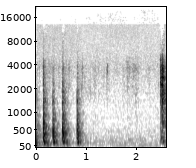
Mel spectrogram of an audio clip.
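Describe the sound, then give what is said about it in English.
Four quick, solid knocks on a door, loud, followed by a pause of quiet and then a fifth knock. “while I answer the door.”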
